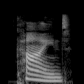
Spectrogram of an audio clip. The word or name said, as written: kind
